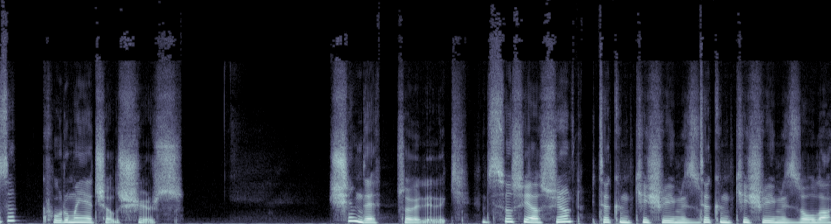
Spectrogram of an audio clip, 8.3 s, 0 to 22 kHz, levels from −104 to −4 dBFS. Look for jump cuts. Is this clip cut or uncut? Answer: cut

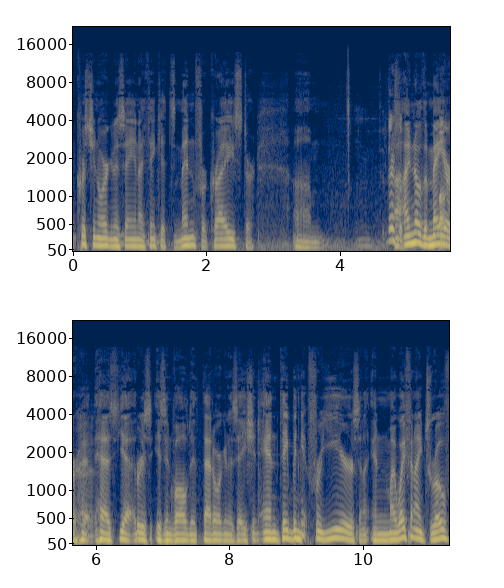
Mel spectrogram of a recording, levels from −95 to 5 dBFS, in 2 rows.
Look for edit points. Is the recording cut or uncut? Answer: cut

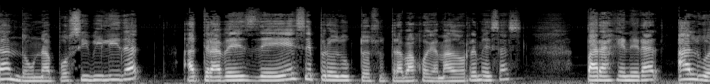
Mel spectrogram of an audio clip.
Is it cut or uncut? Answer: cut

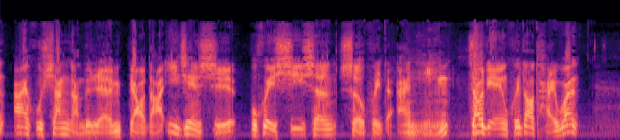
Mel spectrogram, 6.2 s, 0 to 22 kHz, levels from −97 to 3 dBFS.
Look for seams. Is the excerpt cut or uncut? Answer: cut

